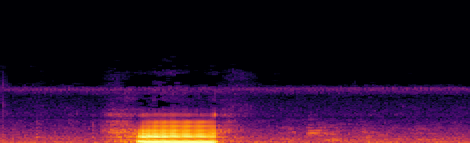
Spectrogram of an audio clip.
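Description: A man's short, loud wordless vocal sound, one held low tone lasting under half a second, about a second in.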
